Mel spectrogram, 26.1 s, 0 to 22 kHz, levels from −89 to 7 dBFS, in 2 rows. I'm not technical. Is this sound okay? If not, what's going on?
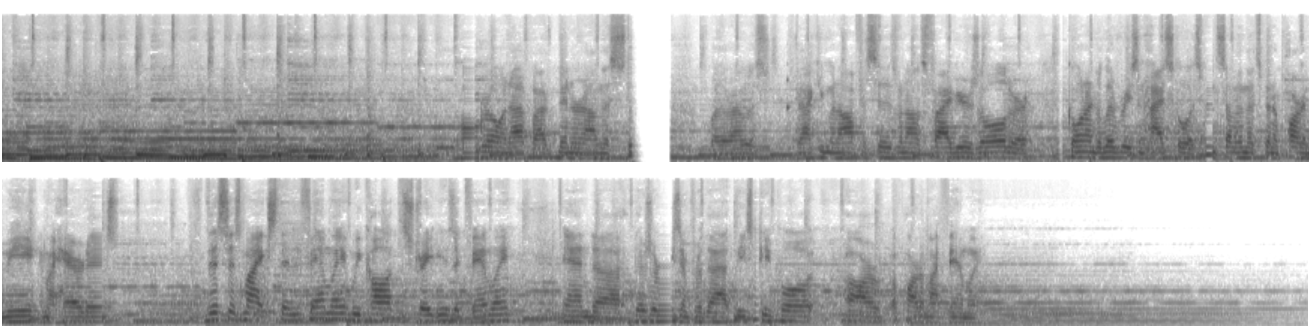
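No. The connection lost bits of the sound several times.

At 4.63, 12.05, 14.01 and 19.65 seconds there is a burst of packet loss. Each time, between about 0.06 and 0.12 seconds goes missing. The player stretches the last sound to cover the hole, then jumps ahead.

From 6.29 to 6.71 seconds the sound fades out and goes quiet for about 0.29 seconds. Then it comes back with part missing. This is likely a long network dropout.

At 10.57 and 20.61 seconds there is a short concealed packet loss. About 40 ms is lost each time and patched over, so the sound briefly smears or wobbles.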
